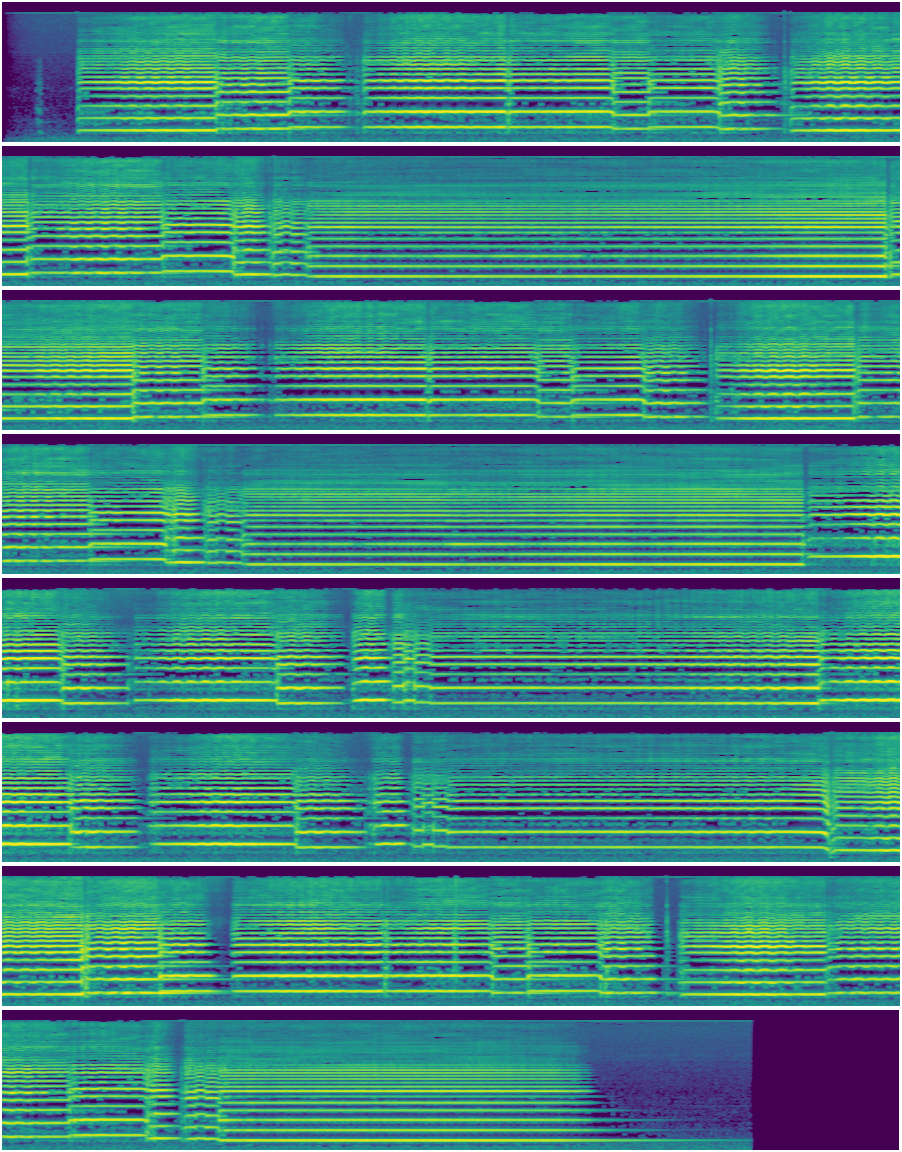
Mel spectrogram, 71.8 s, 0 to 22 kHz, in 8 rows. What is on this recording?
violin Tchaikovsky danse arabe
Violin solo. A short impression of Tchaikovsky's "Danse Arabe". Played by Howard Geisel. Recorded with Sony ECM-99 stereo microphone to SonyMD (MZ-N707).
solo, music, violin, classical, environmental-sounds-research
